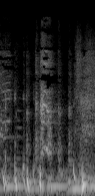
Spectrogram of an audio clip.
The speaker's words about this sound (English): But seriously, how many chickens would it take for me to get a couch? How many? How many? Do you hear them all? They're running around the barnyard right now.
